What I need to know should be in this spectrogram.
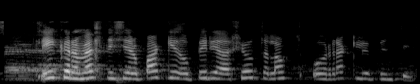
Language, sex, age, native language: Icelandic, male, 20-29, Icelandic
